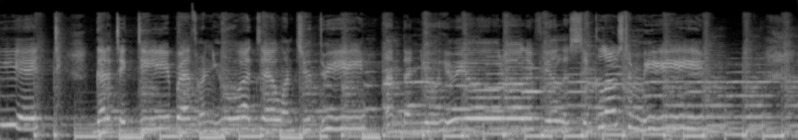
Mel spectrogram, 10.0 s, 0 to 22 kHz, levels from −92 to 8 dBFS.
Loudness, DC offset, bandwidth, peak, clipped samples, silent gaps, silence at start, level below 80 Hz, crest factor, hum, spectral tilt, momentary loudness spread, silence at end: -21 LUFS; under 0.1%; 16 kHz; -6 dBFS; under 0.1%; none; 0 s; -38 dBFS; 14 dB; none; -5 dB/octave; 6 LU; 0 s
